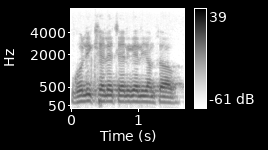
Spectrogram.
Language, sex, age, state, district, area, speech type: Maithili, male, 18-30, Bihar, Samastipur, rural, spontaneous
